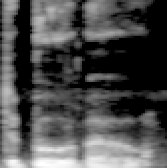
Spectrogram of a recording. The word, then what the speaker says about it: de Bobo: better yet as Monsieur de Bobo fine monsieur dabubo the emphasis falls on the last syllable bubble mm-hmm see now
